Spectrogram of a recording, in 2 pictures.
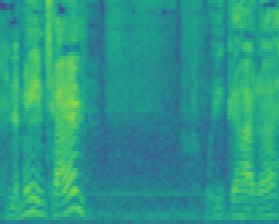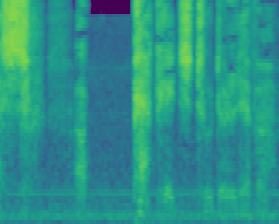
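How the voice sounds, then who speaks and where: An actor playing a folksy, baffled bomber pilot major with an American Southern drawl in a satirical radio play, given to bluster. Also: male voice, big pitch swings, slow pace, gravelly, full character voice. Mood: baffled, resigned. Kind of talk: satirical radio comedy drama. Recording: loud aircraft rumble behind.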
